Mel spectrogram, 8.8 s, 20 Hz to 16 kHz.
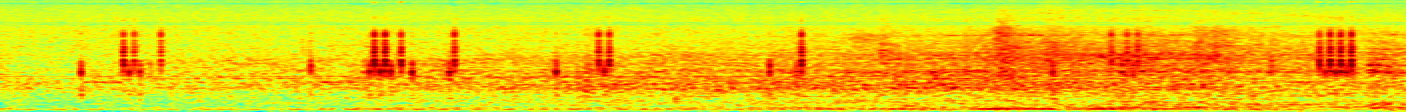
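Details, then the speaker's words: Canon RF 15-35mm F2.8L IS lens, video focus-pull test: faint, quiet clusters of soft clicks from the small linear-type (non-ring USM) focus motor over low room hum; normal, fairly quiet autofocus noise. "you can hear a little bit of clicking there. And in fact, you know, if you put your ear close during even normal focus, you'll hear just a little of that noise that is there. But overall, it's quite quiet."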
